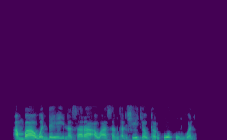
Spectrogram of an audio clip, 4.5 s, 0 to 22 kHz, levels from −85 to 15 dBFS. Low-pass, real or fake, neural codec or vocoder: 5.4 kHz; real; none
